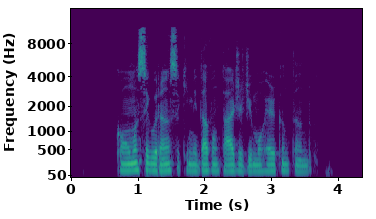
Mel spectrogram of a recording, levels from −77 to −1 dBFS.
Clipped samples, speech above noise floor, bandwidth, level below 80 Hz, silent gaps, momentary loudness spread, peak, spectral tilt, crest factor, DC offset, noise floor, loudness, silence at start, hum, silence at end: under 0.1%; 53 dB; 11.5 kHz; -62 dBFS; none; 12 LU; -16 dBFS; -4.5 dB/octave; 20 dB; under 0.1%; -85 dBFS; -33 LUFS; 0.7 s; none; 0.75 s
